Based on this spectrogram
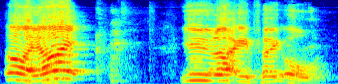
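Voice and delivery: lightly voiced Cockney cheer, loud and high; Cockney character. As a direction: shout Oi, oi like a Cockney comic. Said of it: "a bit of a Cockney character".

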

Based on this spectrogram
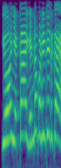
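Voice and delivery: high, alarmed exclamation; alarmed cry. Acted. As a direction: cry out in dismay at the scene. Friend arrives amid the quarrel, alarmed. (பதறிய உயர்ந்த குரல்)

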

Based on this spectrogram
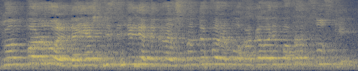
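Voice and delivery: hurt pride exploding into a loud retort; indignant outburst. Acted. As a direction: bristle and shout him down.

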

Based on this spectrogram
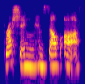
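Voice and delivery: ordinary delivery

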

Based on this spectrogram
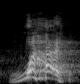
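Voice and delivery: high, hammed-up "what"; incredulous outburst. Preacher reacting to a refusal of salvation, incredulous. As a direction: burst out in mock disbelief.

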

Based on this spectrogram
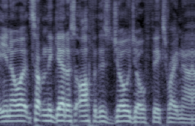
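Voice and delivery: usual speaking voice

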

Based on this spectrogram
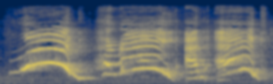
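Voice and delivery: high, loud delighted cry; excited shout. Acted. Teacher cheering a found egg for the children, loud and high. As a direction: shout it like finding treasure.

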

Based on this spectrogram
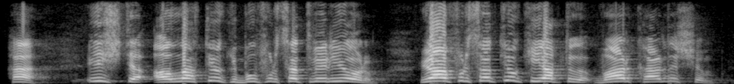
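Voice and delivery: loud, high, impassioned sermon voice; forceful preaching. Acted. Preacher pressing the congregation, loud and impassioned.

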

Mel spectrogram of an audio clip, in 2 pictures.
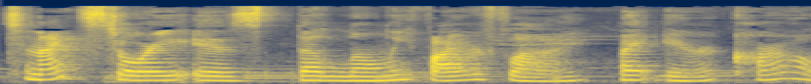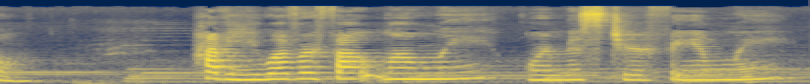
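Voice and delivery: plain reading voice

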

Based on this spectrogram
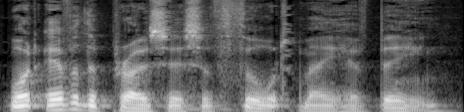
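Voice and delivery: ordinary delivery, nothing marked

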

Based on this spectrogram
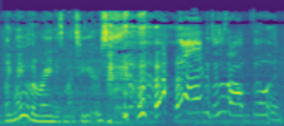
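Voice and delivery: laughing through it, high; bitter little laugh about tears; rueful laugh. Real, not acted. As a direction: laugh at her own sad joke. Joke about rain as tears.

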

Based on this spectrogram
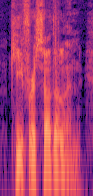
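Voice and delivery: normal talking voice

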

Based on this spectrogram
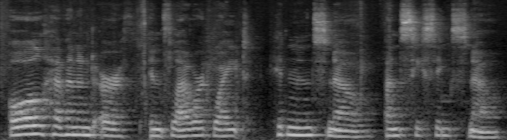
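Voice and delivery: slow, measured poem recital; slow gentle haiku recital; recited haiku. A narrator's reading. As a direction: lay each line down slowly like a poem. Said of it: "Mister Tiffany Jones recited".

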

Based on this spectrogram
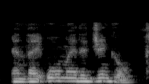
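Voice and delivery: ordinary delivery

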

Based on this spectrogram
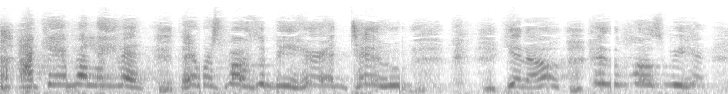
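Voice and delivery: high, fast, exasperated mock host voice; hammed-up fret over late guests; fussy host. Mimicking a relative upset that guests are late, exasperated.

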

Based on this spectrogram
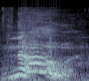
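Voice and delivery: high, loud cry of protest; sudden loud, high outburst; frustrated shout. Real, not acted. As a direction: yell it out in dismay. Dies or loses in the game.

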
